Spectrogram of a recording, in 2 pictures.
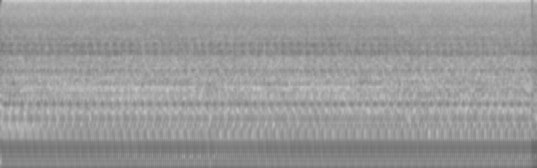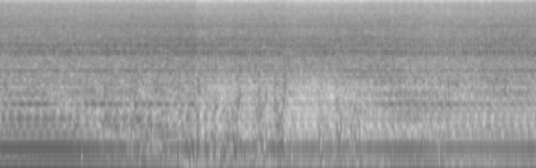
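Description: Narrowboat diesel engine running steadily under way, a low even hum. It gets briefly louder about five seconds in, then eases back.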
